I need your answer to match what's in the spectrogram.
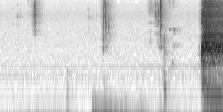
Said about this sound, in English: Here we go. Ready? I'm going to take a sip. Ready?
